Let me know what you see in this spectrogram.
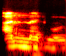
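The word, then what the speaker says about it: النجم: we do it as an-najmu. We add alif lam, but since it's huruf shamsi, so alif lam will not be pronounced, so it will be as an-najmu.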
